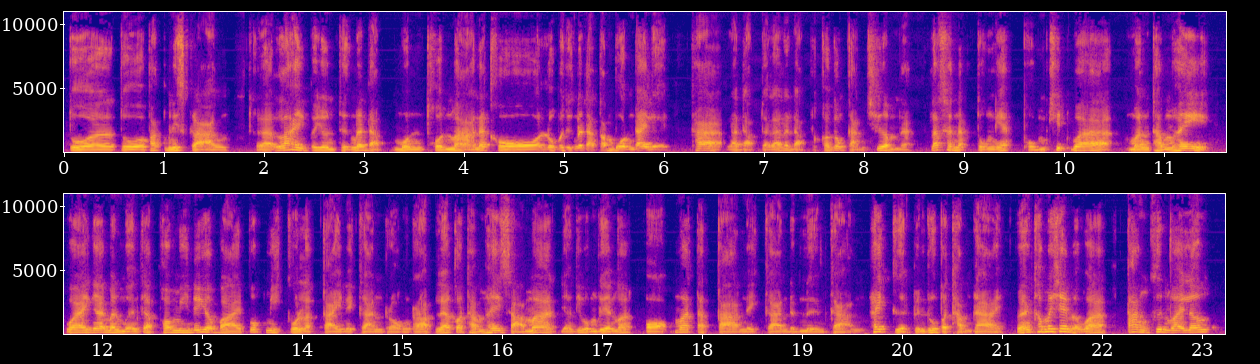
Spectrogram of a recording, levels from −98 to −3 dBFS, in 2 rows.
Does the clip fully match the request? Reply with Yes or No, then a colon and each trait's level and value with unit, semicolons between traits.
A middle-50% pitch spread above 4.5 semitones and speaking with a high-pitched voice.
No: average, 5.1 semitones; low, 125 Hz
